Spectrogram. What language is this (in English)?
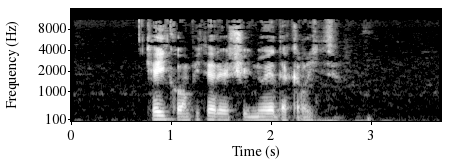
Central Kurdish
